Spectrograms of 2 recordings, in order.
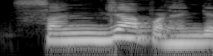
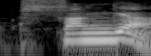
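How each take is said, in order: First: संज्ञा said as "sanjya", half j joined to ya; correct conjunct reading. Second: संज्ञा said the usual way as "sangya", with g and y; the everyday "sangya" sound for संज्ञा, shown as wrong; wrong common reading. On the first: Teacher gives students the correct reading, careful "sanjya". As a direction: say संज्ञा with j and ya, not g, teacher demo. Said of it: "ना कि संज्ञा". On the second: Teacher shows the reading students should drop, common "sangya". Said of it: "तो इसको संज्ञा नहीं पढ़ेंगे". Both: Shown as a demonstration.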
